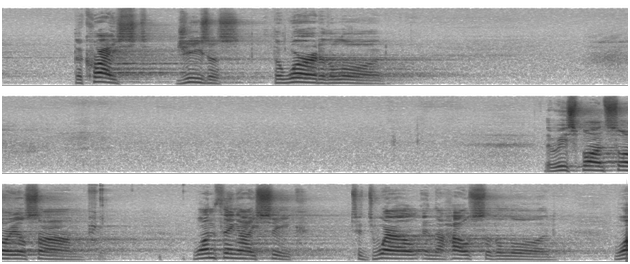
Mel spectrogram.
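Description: A middle-aged man speaks calmly through a microphone in an echoing hall, pausing between phrases.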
